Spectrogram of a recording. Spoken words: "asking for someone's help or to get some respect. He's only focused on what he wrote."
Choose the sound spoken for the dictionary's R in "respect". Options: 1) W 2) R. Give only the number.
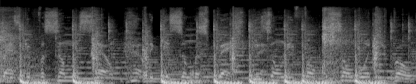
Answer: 1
